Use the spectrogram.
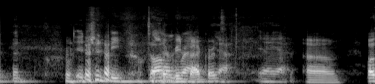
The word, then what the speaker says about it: Raab: I always have to say it's like the Saab.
